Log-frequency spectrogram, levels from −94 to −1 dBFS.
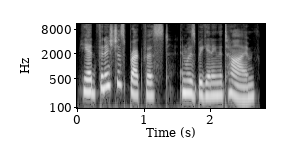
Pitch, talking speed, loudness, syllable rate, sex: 215 Hz, 210 wpm, -18 LUFS, 6.4 syllables/s, female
